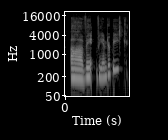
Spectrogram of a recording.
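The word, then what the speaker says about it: Van Der Beek: Dane, and then James Vanderbeek.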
